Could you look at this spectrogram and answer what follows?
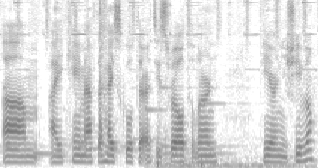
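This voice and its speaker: A young New man with a low, gravelly, flat voice speaks in a measured, reflective way. Guitar music plays clearly behind him. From Brooklyn, New York. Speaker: teacher trainee. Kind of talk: testimonial interview.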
